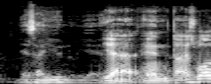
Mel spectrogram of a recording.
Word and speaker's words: Desayuno: Was it Desayuno? Desayuno, yeah.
